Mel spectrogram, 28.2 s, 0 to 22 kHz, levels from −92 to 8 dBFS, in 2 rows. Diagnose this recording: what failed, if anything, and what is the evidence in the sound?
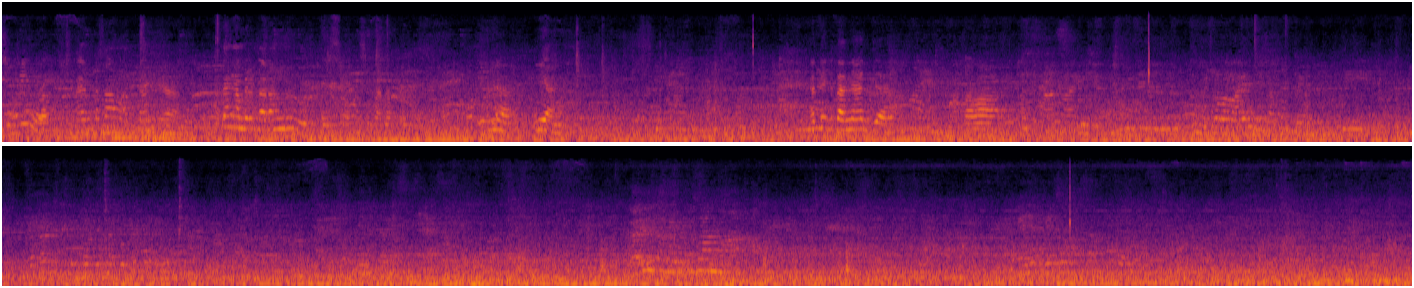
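Three sharp snaps sit on top of the sound, at 7.51 s, 11.47 s and 24.78 s. Each is a tight transient, only a few milliseconds long. The first peaks around -20 dBFS, the later two louder, around -15 dBFS. The stage is the analogue wiring. These are likely electrical switching spikes: a nearby switch, motor or static discharge arcs briefly, and the cable picks up that burst as a click added to the signal.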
